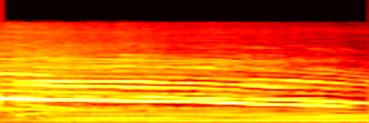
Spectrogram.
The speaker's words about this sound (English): Oh! It's the Bedard siren!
